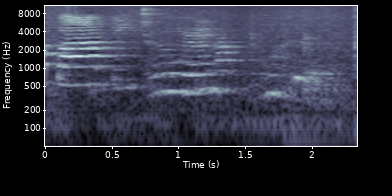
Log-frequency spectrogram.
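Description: Toddlers babbling and calling out in high voices as they play: several short vocal sounds, one after another.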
